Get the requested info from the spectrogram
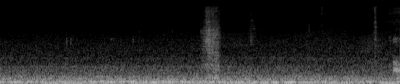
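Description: Steady low road and engine rumble inside a moving vehicle's cabin, with a brief hiss about halfway through.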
